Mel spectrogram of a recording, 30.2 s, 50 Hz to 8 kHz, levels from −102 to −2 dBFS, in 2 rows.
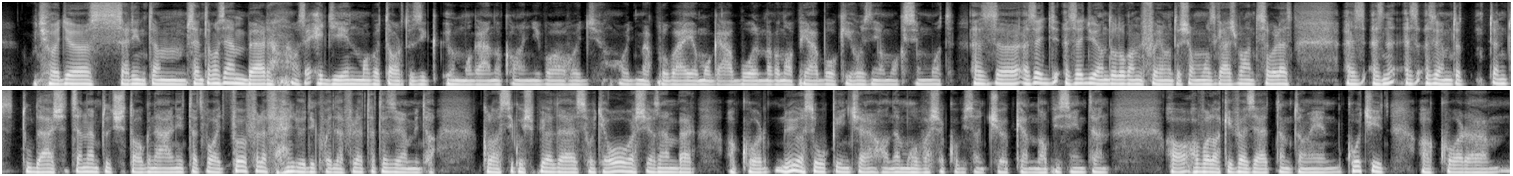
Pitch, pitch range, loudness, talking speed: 135 Hz, 125-145 Hz, -17 LUFS, 165 wpm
